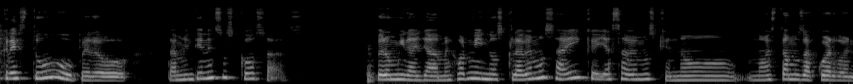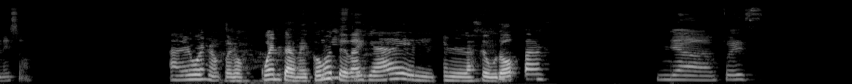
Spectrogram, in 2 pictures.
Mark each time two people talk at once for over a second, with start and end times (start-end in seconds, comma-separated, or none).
none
